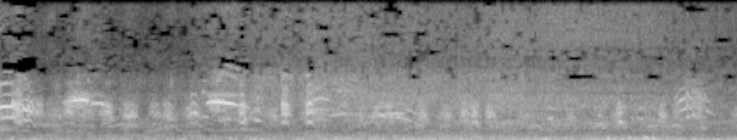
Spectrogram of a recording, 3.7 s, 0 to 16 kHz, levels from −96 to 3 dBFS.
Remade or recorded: recorded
